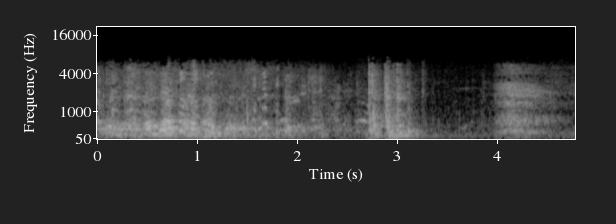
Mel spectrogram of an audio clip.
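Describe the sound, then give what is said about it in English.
A door shuts with a short, solid thud partway through as a visitor leaves, amid indistinct murmuring voices and shuffling room noise, followed by a softer rustle near the end. “would you mind closing the door on the way out?”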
